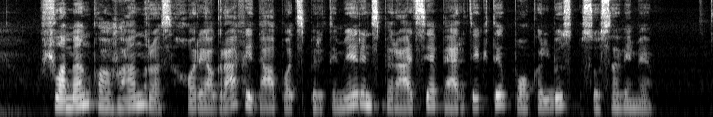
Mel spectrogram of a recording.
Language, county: Lithuanian, Vilnius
